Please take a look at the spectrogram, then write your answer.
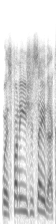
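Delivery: usual speaking voice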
